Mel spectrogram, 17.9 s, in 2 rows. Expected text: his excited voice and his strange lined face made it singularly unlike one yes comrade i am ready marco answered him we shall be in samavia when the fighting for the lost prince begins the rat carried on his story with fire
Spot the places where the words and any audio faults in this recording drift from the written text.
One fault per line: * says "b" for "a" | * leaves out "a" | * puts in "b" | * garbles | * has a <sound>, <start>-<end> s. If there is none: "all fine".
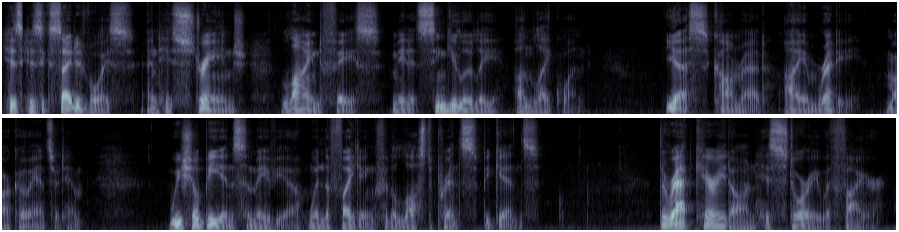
* puts in "his"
